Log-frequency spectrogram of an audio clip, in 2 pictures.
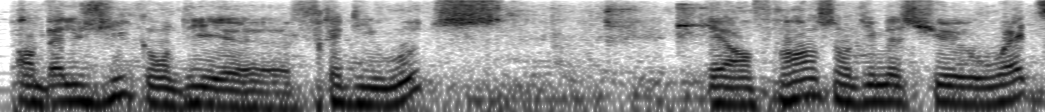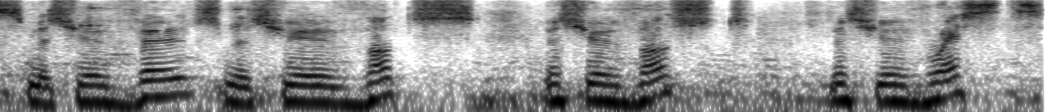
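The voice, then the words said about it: Belgian French accent. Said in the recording (French): “écrivain belge et français d'adoption ... son accent était plus fort ... j'ai gardé mon accent”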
